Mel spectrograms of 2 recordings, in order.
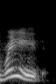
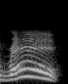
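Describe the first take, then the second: First: The word rhymes with 'reed', not 'red'. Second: The word sounds like the color 'red'. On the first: The action happens now. "Impressive we say read" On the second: The action happened in the past. "like the color red"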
